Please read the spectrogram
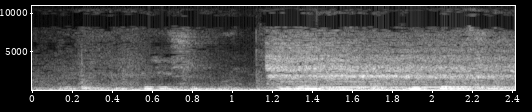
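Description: Soft, indistinct voices in a room, with a steady hiss that comes in about a second in.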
